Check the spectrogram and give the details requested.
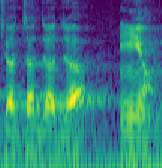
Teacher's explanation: च वर्ग का उच्चारण स्थान तालु होता है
